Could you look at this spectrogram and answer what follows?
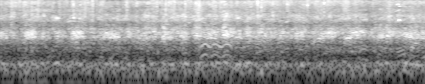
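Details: Noisy farm ducks hurrying into the water and back out onto a field; a thick wall of overlapping harsh quacks with a few clearer single calls standing out.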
